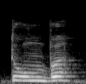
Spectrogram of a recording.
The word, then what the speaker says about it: tomb: isn't Tom it isn't Tomba its tomb - so we don't pronounce be and it's Alan son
